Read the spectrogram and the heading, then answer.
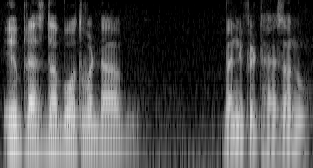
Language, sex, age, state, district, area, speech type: Punjabi, male, 18-30, Punjab, Amritsar, urban, spontaneous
